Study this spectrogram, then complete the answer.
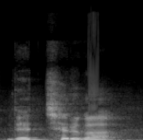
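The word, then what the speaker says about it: נצר: 여기에서이 한 가지 할 때 가지의 히브리어가 단어의 발음이 네체르인데요.이 이 네체르가 나사렛.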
